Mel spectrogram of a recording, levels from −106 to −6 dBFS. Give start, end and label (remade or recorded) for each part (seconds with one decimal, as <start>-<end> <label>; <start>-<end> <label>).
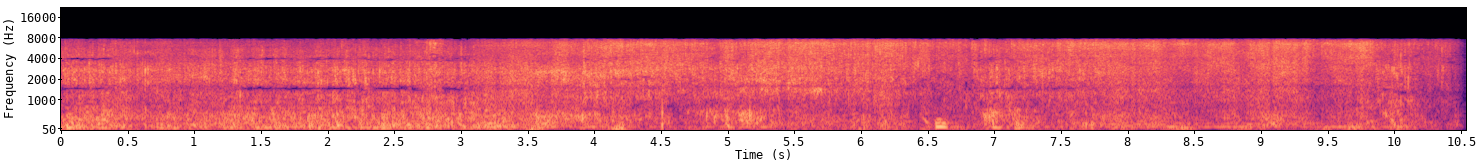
0.0-0.4 recorded; 0.4-1.3 remade; 1.3-3.1 recorded; 3.1-3.9 remade; 3.9-7.8 recorded; 7.8-9.8 remade; 9.8-10.5 recorded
